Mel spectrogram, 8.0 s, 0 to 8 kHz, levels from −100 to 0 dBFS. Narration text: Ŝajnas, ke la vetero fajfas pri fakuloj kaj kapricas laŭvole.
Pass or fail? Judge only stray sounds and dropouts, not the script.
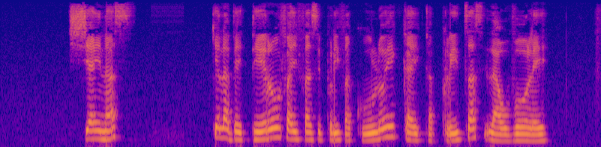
pass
